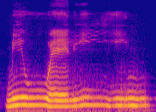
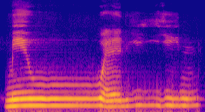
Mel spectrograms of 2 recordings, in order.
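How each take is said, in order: First: The merge is short with no nasal hum. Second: The merge is held long without nasal hum. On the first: "The mistake is to pronounce it idgham without ghunnah" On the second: "Or to give time to the idgham but without ghunnah. This is also a mistake"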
